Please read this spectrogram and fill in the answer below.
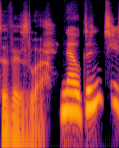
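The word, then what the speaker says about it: Vizsla: The correct way to say it which most people don't is Vizla. Vizla. Vizla. V I Z or V I Z S L A.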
